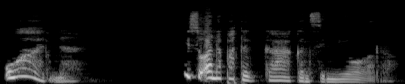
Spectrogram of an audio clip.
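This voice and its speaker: A woman's voice: fairly low pitch, wildly swooping pitch, takes it slowly, a little mellow, breathy edge, exaggerated voice. A woman with an Ilocano accent acting a practical, reassuring housekeeper in a radio drama, coaxing and giving advice.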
